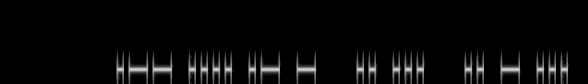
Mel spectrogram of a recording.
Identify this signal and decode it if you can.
Morse code, heard as a keyed tone, about 20 wpm, 700 Hz. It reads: WHAT IS ITS
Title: Sentences from Top 1400 Words 20wpm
